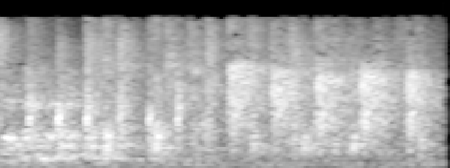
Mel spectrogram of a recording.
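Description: A person claps hands while visitors from Brazil are being welcomed. The claps come in a quick, slightly uneven series of sharp, bright slaps that continue for about three seconds, fairly loud and with no voices over them.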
